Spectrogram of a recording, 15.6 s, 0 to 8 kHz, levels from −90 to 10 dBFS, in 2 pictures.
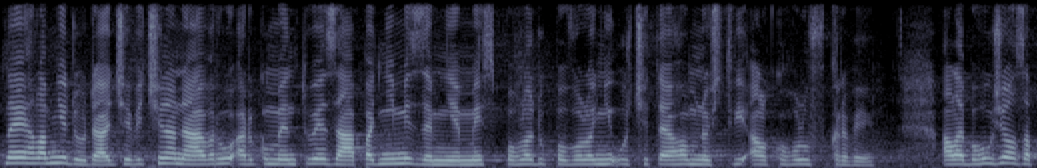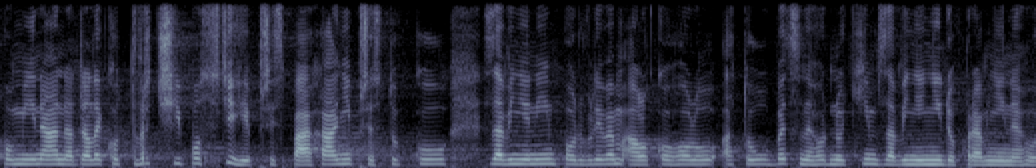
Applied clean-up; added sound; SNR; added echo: none; none; none; none.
